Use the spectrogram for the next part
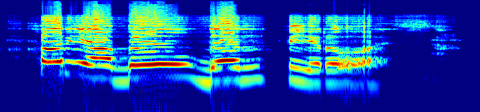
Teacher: dia ini bunyi bersuara. Jadi pita suara itu bergetar seperti pada kata variabel dan virus.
